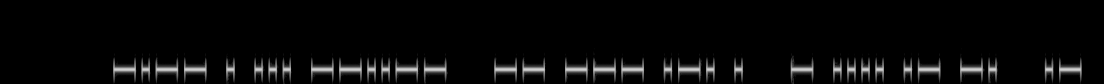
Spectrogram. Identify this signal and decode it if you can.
Morse code, heard as a keyed tone, about 17 wpm, 700 Hz. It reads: YES, MORE THAN A
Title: Sentences from Top 1000 Words - Review Part 1 - 17wpm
